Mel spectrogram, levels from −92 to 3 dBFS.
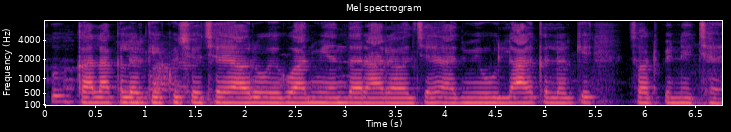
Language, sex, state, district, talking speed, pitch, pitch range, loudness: Maithili, female, Bihar, Samastipur, 160 wpm, 175 Hz, 170-180 Hz, -31 LUFS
